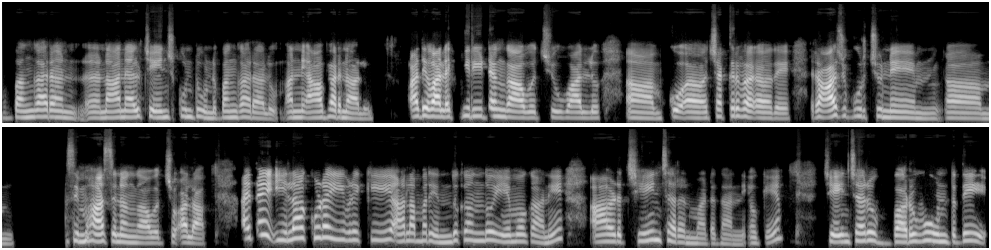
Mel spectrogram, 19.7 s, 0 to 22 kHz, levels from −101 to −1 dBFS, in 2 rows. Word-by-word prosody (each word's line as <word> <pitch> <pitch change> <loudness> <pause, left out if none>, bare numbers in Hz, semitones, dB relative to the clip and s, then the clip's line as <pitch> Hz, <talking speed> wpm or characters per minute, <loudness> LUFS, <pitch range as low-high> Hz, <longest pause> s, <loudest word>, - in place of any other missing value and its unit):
బంగారం 210 0 +1 0.2
నా 185 - -3 0.2
నాణాలు 205 +2 +1
చేయించుకుంటూ 215 +2 -2
ఉండె. 175 -1 -6
బంగారాలు, 200 -5 -3 0.2
అన్ని 200 0 -2
ఆభరణాలు. 190 -6 0 0.5
అది 250 +2 +5
వాళ్ళకి 220 -2 +7
కిరీటం 240 -1 +1
గావచ్చు, 190 0 +2 0.2
వాళ్ళు 185 0 -1 0.4
ఆహ్, 175 -2 +1
కొ 220 - +2
ఆహ్, 185 -1 +3
చక్రవ 240 +1 0 0.2
అదే 170 -2 -4 0.3
రాజు 250 +2 +7
గూర్చునే 215 -4 -3
హ్మ్. 170 -1 -8 0.3
ఆ! - - +1 0.2
హ్మ్. 160 -1 -10 0.7
సింహాసనం 235 -3 +3
గావచ్చు 180 +3 -3
అలా, 175 -3 +1 0.5
అయితే 435 +7 +4 0.2
ఇలా 320 +5 +4
కూడా 360 +1 +4
ఈవిడకీ, 275 -1 -5 0.2
అలా 250 +1 0
మరెందుకుందో 255 +4 -3 0.2
ఏమో 230 +1 -2
కానీ, 205 +5 -4 0.4
ఆవిడ 230 0 +2 0.2
చేయించారనమాట 225 - -3
దాన్ని 145 -2 -12
ఓకే. 185 +3 -10 0.6
చేయించారు, 235 +4 +2 0.2
బరువు 230 +5 +2
ఉంటదీ. 225 +3 -1
215 Hz, 125 wpm, -23 LUFS, 190-245 Hz, 0.7 s, వాళ్ళకి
